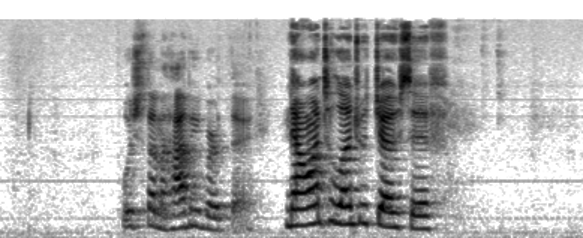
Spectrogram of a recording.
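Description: A young girl speaks clearly and calmly close to a microphone.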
